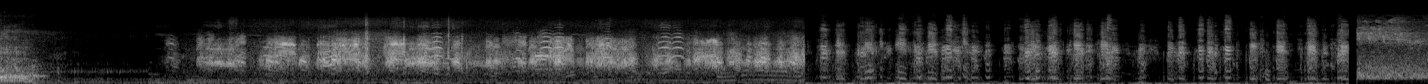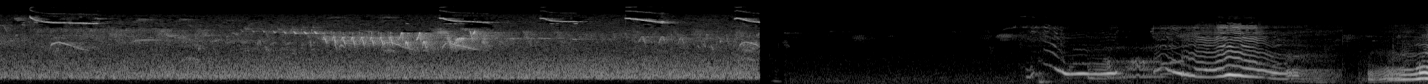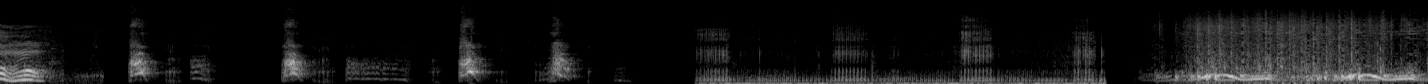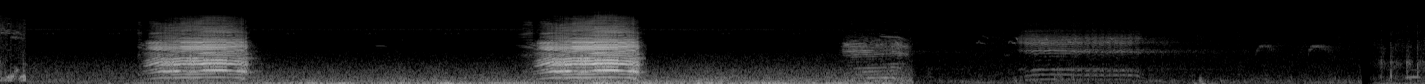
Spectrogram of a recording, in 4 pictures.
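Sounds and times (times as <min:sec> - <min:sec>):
loud long animal calls: 0:01.6 - 0:08.1, 0:44.2 - 0:45.5, 0:48.0 - 0:49.4
wolf pups whimpering: 0:24.5 - 0:27.7
wing flaps: 0:40.0 - 0:43.1
pigeons cooing: 0:40.1 - 0:43.2
faint sheep bleat: 0:53.0 - 0:54.7.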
